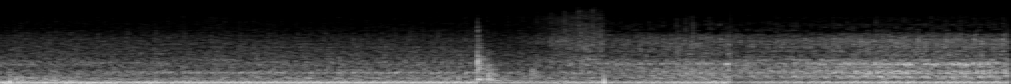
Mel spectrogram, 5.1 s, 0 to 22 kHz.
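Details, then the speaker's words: 1991 Mazda Miata 1.6L fully warmed idle after installing cheap aftermarket headers in place of cracked, leaking stock headers, stock intake; low, even idle rumble with steady beat, no ticking, puffing or exhaust leak, quiet and healthy. "okay we're warm idly nice yeah she sounds really quiet you can barely even hear anything but you can't even hear nothing for my day"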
